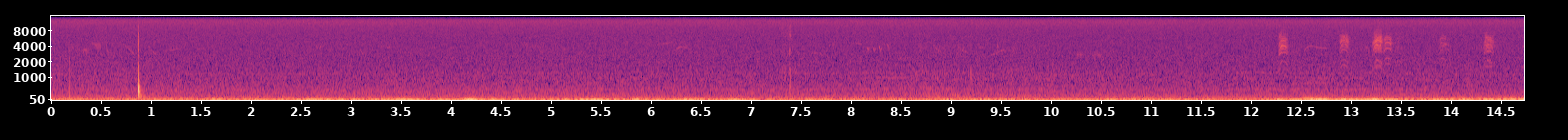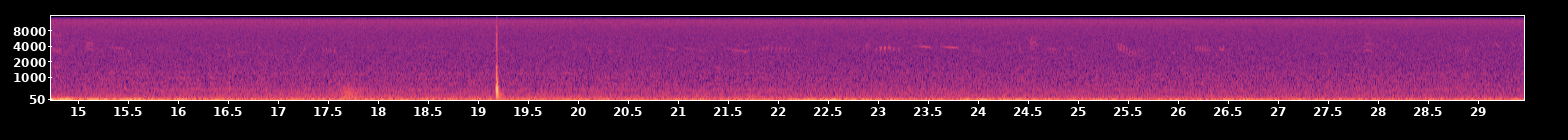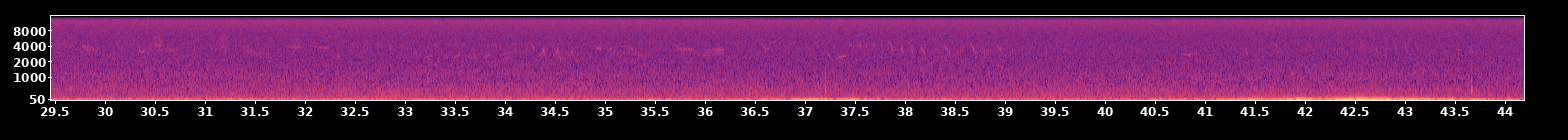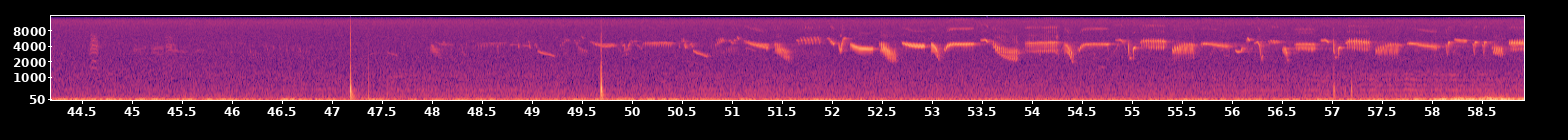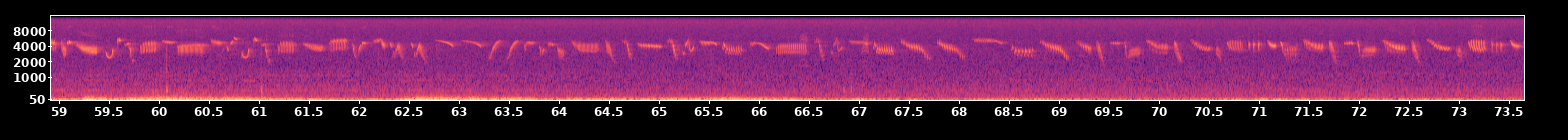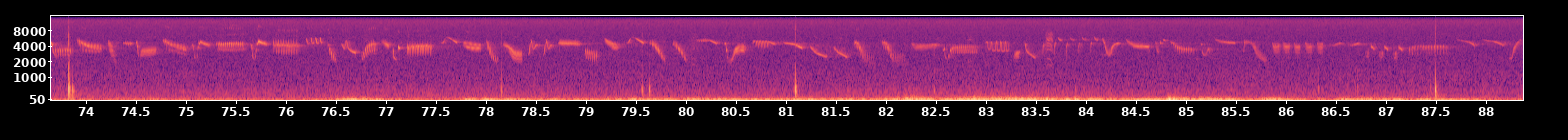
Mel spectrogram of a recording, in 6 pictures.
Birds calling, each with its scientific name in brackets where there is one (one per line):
Iiwi (Drepanis coccinea)
Warbling White-eye (Zosterops japonicus)
Hawaii Amakihi (Chlorodrepanis virens)
Eurasian Skylark (Alauda arvensis)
